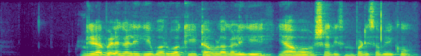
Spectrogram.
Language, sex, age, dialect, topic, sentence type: Kannada, male, 25-30, Coastal/Dakshin, agriculture, question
